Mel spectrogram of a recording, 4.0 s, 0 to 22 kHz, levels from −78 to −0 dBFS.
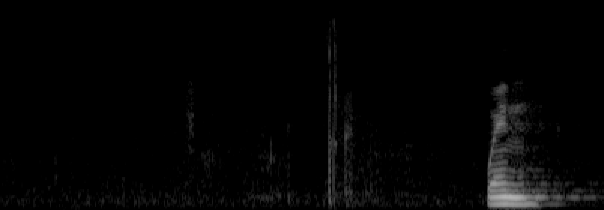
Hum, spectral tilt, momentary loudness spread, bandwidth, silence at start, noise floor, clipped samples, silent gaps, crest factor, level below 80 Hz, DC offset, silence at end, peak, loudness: none; -7.5 dB/octave; 25 LU; 15 kHz; 3.25 s; -69 dBFS; under 0.1%; none; 22 dB; -78 dBFS; under 0.1%; 0.4 s; -16 dBFS; -33 LUFS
